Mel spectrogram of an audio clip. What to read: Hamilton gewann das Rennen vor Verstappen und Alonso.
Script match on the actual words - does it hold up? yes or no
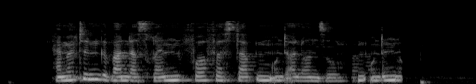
no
